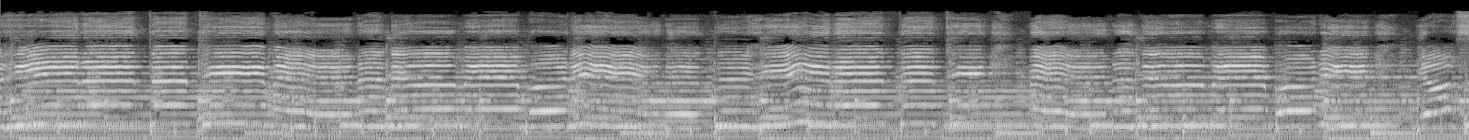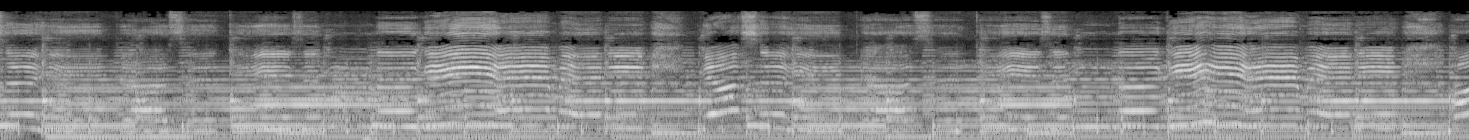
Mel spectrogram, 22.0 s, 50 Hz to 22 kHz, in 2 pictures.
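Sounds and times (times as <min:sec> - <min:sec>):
keyboard chords and bass line: 0:00.0 - 0:22.0
woman singing slow melody: 0:00.0 - 0:22.0.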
